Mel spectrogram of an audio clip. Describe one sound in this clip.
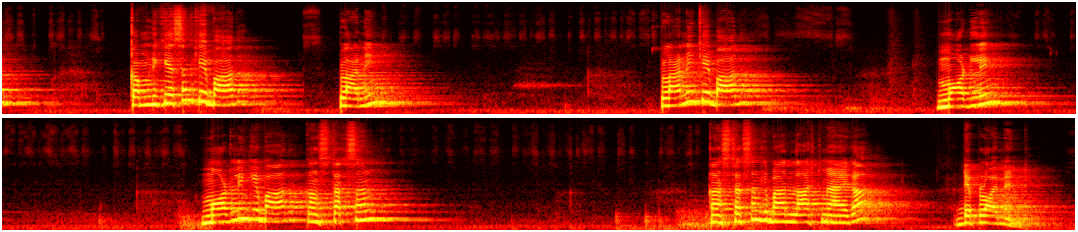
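A man speaks in short bursts with pauses, like a teacher explaining.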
